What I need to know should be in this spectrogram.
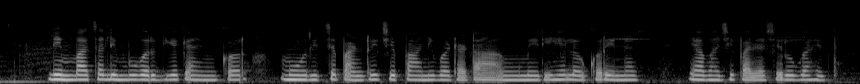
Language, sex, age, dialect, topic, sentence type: Marathi, female, 18-24, Varhadi, agriculture, statement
